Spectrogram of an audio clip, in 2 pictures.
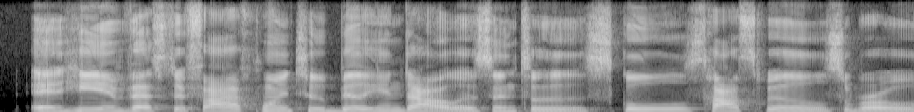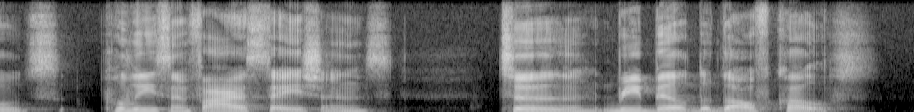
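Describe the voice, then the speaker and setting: A woman with a New Orleans accent speaks at a fairly slow pace on a very clean recording with a silent background. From New Orleans, Louisiana. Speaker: political news commentator. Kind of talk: political commentary monologue.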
